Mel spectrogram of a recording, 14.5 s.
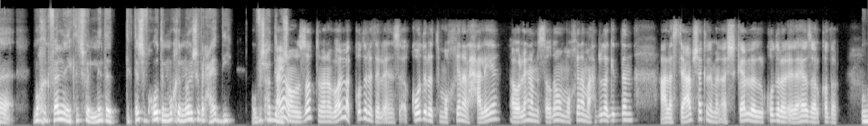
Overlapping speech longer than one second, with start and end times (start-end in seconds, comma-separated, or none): none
